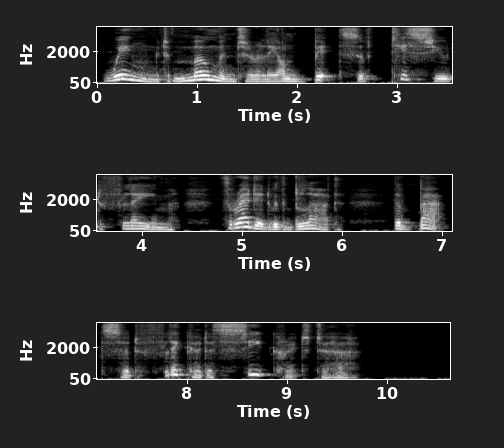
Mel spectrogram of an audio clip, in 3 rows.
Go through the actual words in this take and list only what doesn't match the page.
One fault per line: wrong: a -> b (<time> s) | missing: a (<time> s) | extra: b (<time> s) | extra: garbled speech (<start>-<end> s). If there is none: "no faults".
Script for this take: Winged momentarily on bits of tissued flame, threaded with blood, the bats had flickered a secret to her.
no faults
